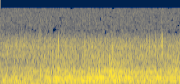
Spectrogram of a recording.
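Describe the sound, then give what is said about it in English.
A low, steady rumble of thunder in the distance from an approaching storm, holding at an even level for a few seconds with no sharp crack and no voices. “Did you hear that? Thunder in the distance.”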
